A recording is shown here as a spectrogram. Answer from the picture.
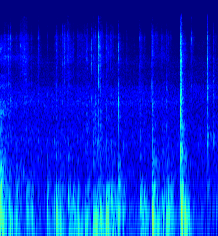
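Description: Faint typing on a computer keyboard: a run of irregular key clicks as a search word is typed, with one louder keystroke a little before the end.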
